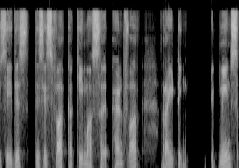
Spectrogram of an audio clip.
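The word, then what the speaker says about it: 書きます: So, the corresponding Japanese verb is kakimasu.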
